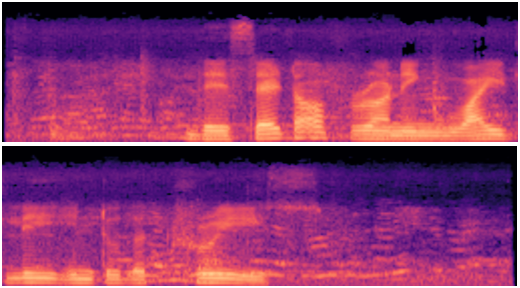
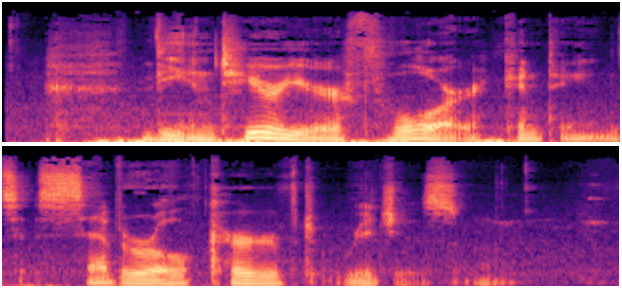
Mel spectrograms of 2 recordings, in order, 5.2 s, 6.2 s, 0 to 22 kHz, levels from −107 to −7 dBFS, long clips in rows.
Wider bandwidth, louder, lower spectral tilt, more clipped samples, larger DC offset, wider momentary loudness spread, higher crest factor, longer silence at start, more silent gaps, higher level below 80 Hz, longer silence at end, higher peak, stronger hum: second, 13 kHz vs 15.5 kHz; second, -25 LUFS vs -19 LUFS; about the same, -6 dB/octave vs -5.5 dB/octave; neither; neither; about the same, 18 LU vs 17 LU; about the same, 20 dB vs 16 dB; second, 0.05 s vs 0.25 s; neither; second, -60 dBFS vs -28 dBFS; second, 0 s vs 0.65 s; second, -6 dBFS vs -2 dBFS; neither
